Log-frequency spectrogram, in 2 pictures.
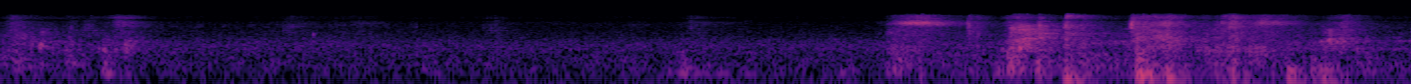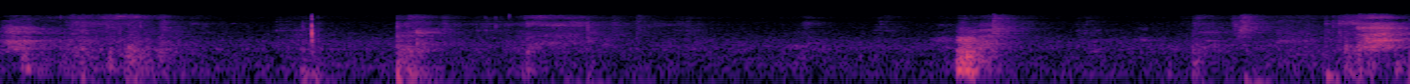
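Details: Two pugs, Teddy and Floyd, play-fighting over a sofa indoors as Teddy gains the high ground; scattered breathy snorts, sniffs and short grunting bursts come in irregular clusters, with quiet gaps between.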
